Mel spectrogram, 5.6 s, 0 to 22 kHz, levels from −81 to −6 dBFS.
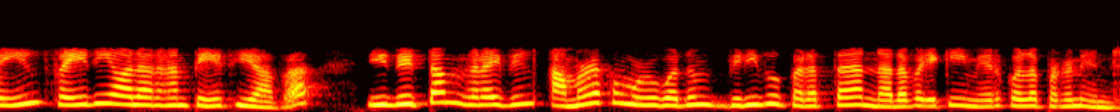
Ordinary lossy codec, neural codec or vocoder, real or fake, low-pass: none; codec, 16 kHz, 0.5 kbps, X-Codec, WavLM features, trained on Multilingual LibriSpeech; fake; 3.6 kHz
